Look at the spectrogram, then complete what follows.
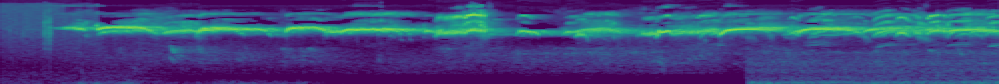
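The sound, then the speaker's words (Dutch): Common swifts call overhead in summer: shrill, high, continuous trilling screams from several birds that overlap and waver in pitch throughout. A low rumble joins in the latter part. “Hoe hou je al deze vrolijke zang en dit gekwetter uit elkaar? In onze cursus Vogelzang herkennen zijn we aangekomen bij de gierzwaluw.”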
